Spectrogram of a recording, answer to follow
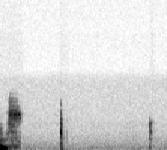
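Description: A single short keyboard click about a second in, the Enter key being pressed; otherwise near silence.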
